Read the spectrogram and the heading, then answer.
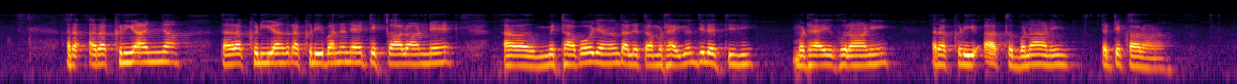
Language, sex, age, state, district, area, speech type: Dogri, female, 60+, Jammu and Kashmir, Reasi, rural, spontaneous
